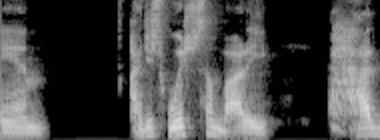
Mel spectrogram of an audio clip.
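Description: The speaker has a Southern US accent. The sound is dry and close with no echo. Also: man. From US South, Alabama. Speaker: worship leader and musician. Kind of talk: casual interview. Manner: talkative.

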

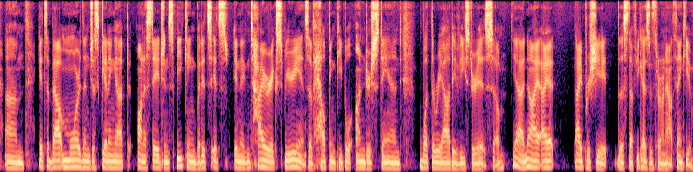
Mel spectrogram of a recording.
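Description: At a moderate pace, a man with a fairly low pitch and a dark, mellow tone speaks with fairly even intonation and very even loudness. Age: 30s. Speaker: podcast host interviewing preachers. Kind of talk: casual interview chat.

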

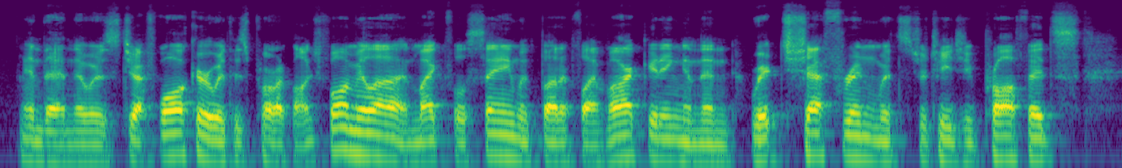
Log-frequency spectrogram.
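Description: Against a quiet background, a man with a plain, everyday voice and medium pitch speaks at a fairly quick pace with ordinary pitch variation and hardly any pauses. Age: 30s. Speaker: blogger and online entrepreneur. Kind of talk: interview.

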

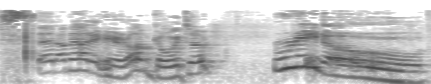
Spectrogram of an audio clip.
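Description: A man puts on a character voice at a high pitch. He speaks at a very slow pace with very wide pitch swings. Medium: actual play.

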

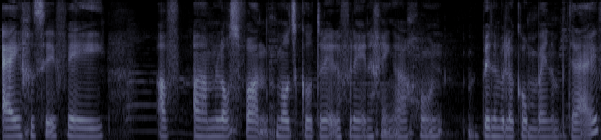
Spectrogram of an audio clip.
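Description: This woman has a plain, everyday voice. Her pitch sits fairly low. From Suriname. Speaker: student association board member. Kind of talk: interview.

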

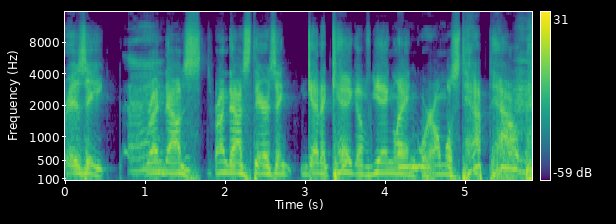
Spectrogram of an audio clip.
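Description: This put-on character voice is raspy, with a low-to-middle pitch. It moves at a fairly slow pace. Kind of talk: casual, barking an order.

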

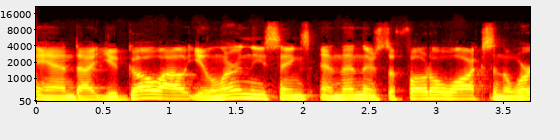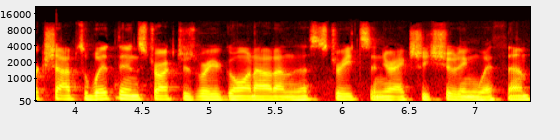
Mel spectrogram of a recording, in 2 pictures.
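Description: With an American accent, a man talks at a fairly quick pace in a medium pitch. He keeps a very even loudness and hardly any pauses. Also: fairly even intonation. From Detroit, US Midwest. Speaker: photographer. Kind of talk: casual chat.

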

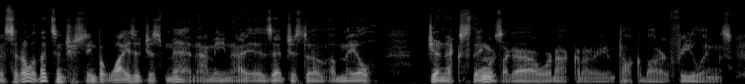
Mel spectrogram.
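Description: A man with an American accent talks at a fairly quick pace with vocal fry and ordinary pitch variation, the sound dry and close with no echo on a very clean recording with a silent background. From US Midwest, Ohio Rust Belt. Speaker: podcast co-host. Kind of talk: casual chat.

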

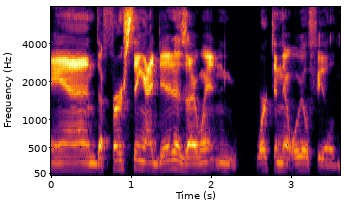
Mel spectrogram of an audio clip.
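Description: A man talks with a plain, everyday voice at a medium pitch. His pace is moderate and his intonation fairly even. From Oklahoma (Enid). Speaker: landman, oil and gas business owner. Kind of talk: podcast interview.

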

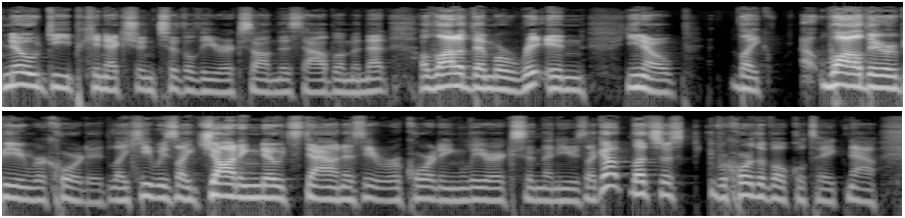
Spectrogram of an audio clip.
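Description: A man's ordinary speaking voice, fairly high in pitch, at a fairly quick pace with fairly even intonation, dry and close with no echo, on a very clean recording over a silent background. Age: 30s. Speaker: music podcast co-host. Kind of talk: scripted narration; casual chat.

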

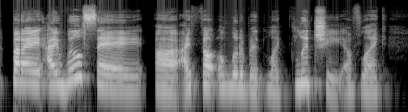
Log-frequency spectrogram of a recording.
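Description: A woman with a Korean accent speaks in a fairly high pitch at a moderate pace. The recording is very clean, with a silent background. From South Korea. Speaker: theatre director. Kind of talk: casual conversation.

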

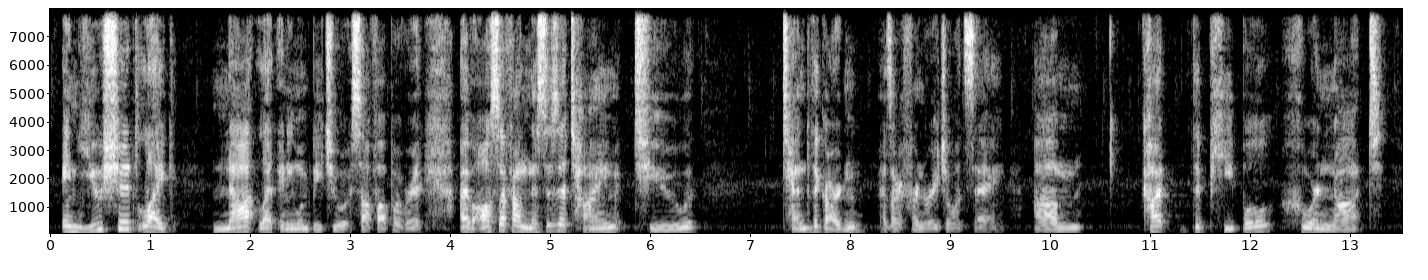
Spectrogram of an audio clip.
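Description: In a very clean recording with a silent background, a man with an American accent speaks at a fairly slow pace. He has an ordinary speaking voice, medium in pitch, with lively intonation. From US South, Virginia. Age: 30s. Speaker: podcaster and costume designer. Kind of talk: casual interview chat.

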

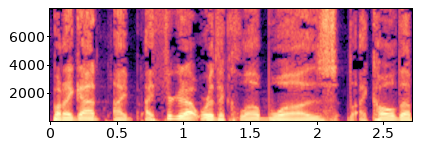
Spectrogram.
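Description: A somewhat breathy man's voice with fairly even intonation, recorded with a dry, close sound and no echo. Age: 50s. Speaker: podcast co-host, RC hobbyist. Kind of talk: casual chat; field interview. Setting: outdoors at an airfield.

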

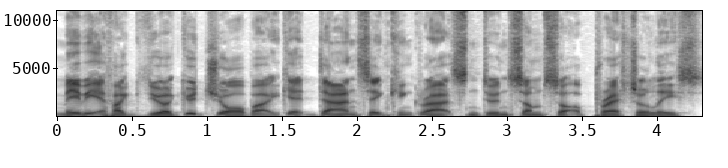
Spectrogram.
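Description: The pitch varies in an ordinary way. The sound is dry and close with no echo, on a very clean recording with a silent background. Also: man. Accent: Scottish. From Scotland. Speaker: podcast host, industry consultant. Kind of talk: casual interview.

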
